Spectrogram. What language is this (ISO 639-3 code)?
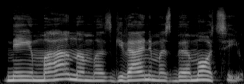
lit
